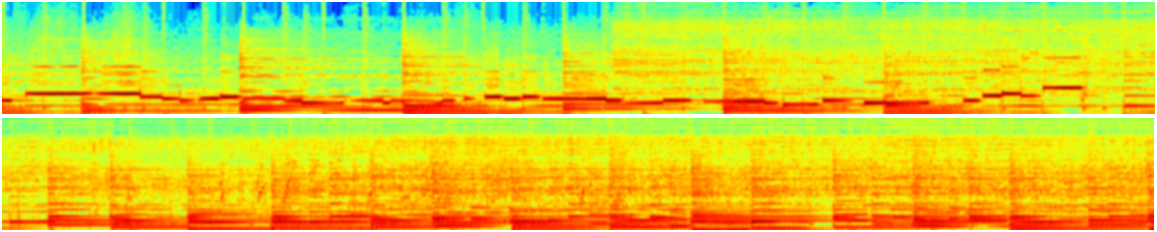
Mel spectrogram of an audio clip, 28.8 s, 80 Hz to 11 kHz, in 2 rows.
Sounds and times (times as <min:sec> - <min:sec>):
Music: 0:00.0 - 0:28.8.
